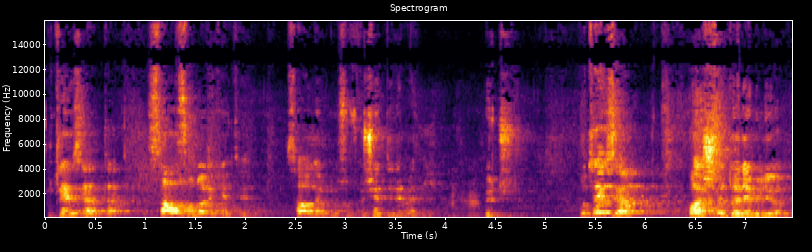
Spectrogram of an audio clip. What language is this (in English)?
Turkish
